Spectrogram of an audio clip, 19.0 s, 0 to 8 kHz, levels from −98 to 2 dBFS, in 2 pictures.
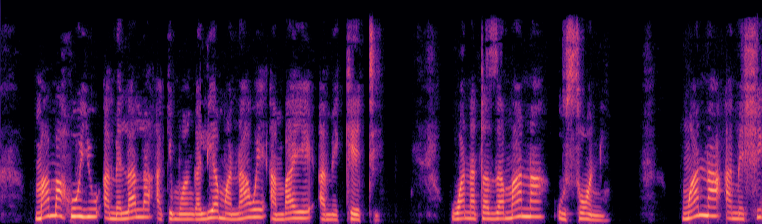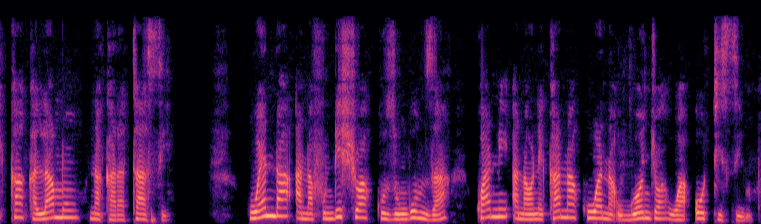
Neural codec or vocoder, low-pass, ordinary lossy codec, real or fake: none; 7.2 kHz; AAC, 48 kbps; real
